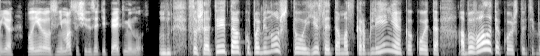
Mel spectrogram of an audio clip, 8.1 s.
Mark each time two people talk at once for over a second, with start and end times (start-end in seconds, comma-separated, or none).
none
